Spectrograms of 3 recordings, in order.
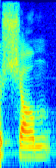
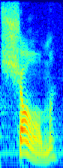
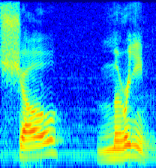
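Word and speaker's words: שומרים: It's actually two syllables, sho, and then mrim. It's not shom. It's not a closed syllable. Closed syllable is where a consonant closes the syllable, finishes the syllable. This isn't shom, because that holum wow is a full letter vowel and cannot reside in a closed syllable. Okay? So there it's vocal, and it's sho marim.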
